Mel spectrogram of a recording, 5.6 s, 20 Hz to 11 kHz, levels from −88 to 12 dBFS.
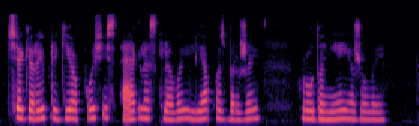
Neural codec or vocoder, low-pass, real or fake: none; 7.2 kHz; real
